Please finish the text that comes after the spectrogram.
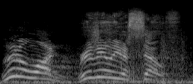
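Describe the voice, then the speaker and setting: An actor playing a stern alien warrior in a video game, speaking in a formal, solemn, blunt way. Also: male voice, extremely high pitch, very animated, measured pace, bright, forceful tone, a little hiss or hum, heavily acted. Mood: loud, commanding. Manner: formal, solemn, blunt phrasing without contractions. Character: stern, literal-minded male alien warrior. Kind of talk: video game cutscene voice acting.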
